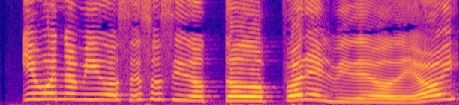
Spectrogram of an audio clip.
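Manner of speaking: youtuber's excited closing to viewers; upbeat sign-off. Real, not acted.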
